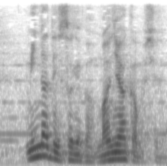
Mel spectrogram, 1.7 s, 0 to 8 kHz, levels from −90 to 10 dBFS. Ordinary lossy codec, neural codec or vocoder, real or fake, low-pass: none; none; real; 7.2 kHz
